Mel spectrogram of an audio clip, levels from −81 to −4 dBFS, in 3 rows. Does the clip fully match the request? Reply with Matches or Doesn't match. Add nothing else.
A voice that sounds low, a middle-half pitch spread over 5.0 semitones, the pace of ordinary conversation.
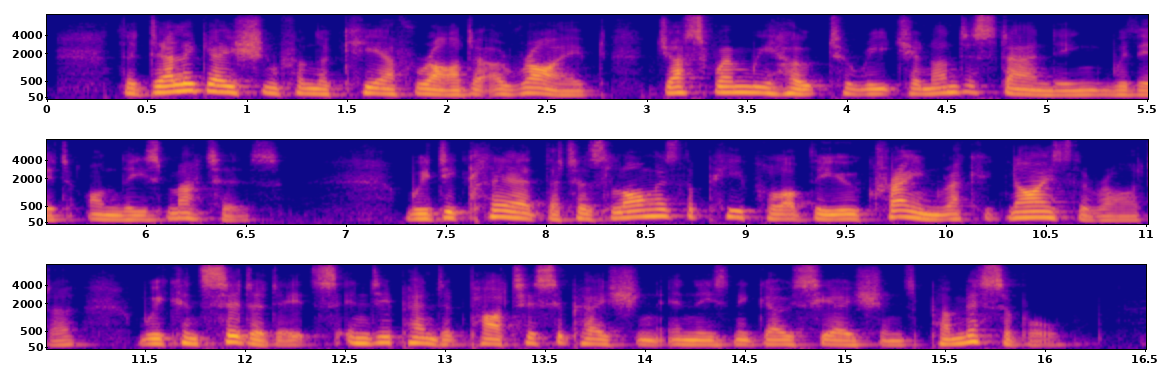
Matches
